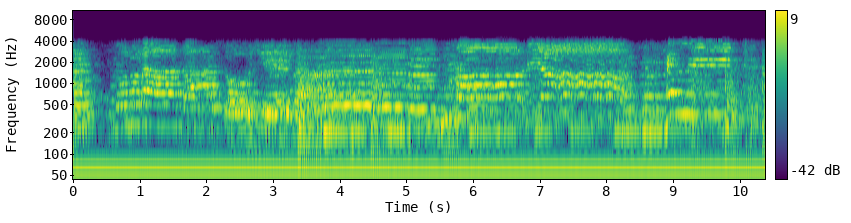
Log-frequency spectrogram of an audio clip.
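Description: Live folk band playing: male voices singing over accordion and acoustic guitar, with a hand-held frame drum (tambourine).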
